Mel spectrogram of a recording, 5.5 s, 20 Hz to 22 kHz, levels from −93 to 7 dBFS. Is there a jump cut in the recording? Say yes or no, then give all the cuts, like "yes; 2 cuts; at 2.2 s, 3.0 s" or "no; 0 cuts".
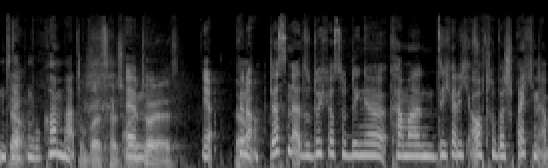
yes; 1 cut; at 2.6 s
